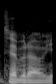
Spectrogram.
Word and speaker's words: Thibodeaux: Thibodeaux, I think that's how you say his name. – Thib- Thibodeaux, yeah.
